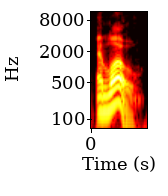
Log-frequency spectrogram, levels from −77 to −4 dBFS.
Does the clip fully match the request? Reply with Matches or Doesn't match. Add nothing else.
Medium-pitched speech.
Matches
